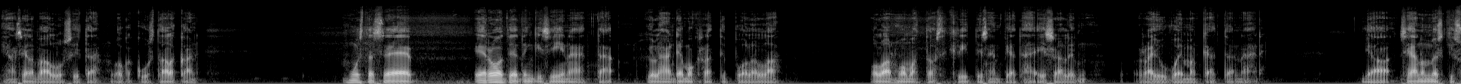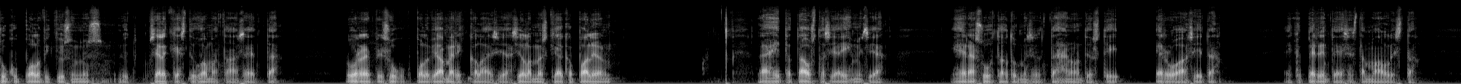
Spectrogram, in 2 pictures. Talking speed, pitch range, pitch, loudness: 115 wpm, 65-100 Hz, 75 Hz, -24 LUFS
